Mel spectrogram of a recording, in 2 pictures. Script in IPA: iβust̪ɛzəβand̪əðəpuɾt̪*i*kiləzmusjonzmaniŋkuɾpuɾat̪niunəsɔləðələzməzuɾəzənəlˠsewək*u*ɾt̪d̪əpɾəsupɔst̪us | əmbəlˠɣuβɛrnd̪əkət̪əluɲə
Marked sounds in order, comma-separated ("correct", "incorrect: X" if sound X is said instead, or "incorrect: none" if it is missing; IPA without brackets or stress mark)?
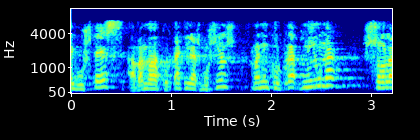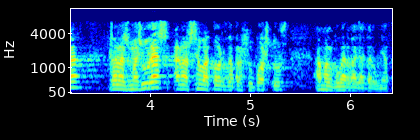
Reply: incorrect: a, incorrect: ɔ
